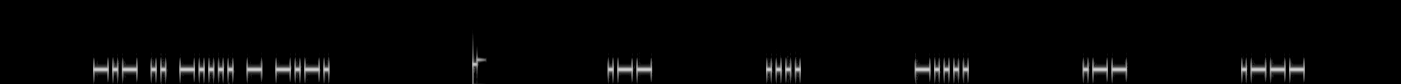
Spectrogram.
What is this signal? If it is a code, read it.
Morse code, heard as a keyed tone, about 25 wpm, spaced as for 11 wpm, 700 Hz. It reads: KI6TC WH6WJ
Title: USA Call Signs - 5 Characters - 8x Character Spacing - 25wpm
